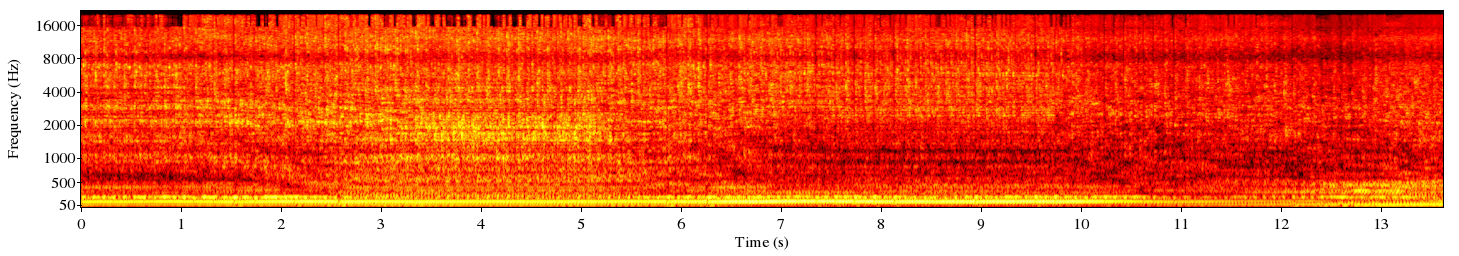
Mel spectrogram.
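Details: 1976 Datsun 280Z six, first start after sitting four or five years, exhaust off: loud raw open-exhaust drone at steady idle with brief dip near end; runs cleanly; won't restart hot, owner suspects distributor.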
